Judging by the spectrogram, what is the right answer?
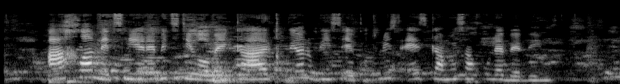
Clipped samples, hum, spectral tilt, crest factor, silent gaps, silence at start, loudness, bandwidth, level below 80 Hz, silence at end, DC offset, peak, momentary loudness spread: under 0.1%; none; -3 dB/octave; 20 dB; none; 0.05 s; -18 LUFS; 11.5 kHz; -60 dBFS; 0 s; under 0.1%; 0 dBFS; 17 LU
